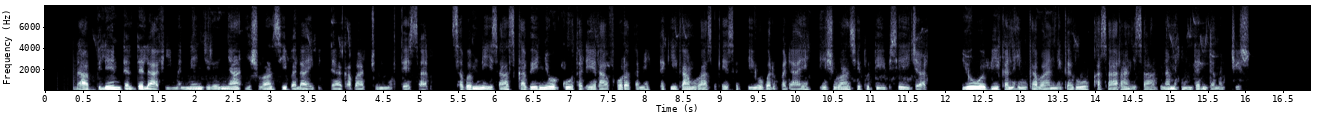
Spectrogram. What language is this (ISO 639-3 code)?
orm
